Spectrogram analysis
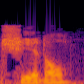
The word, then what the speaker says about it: Cheadle: Did I tell you that Voss one time said one of his favorite actors was Don Cheadle? He pronounced the A in Cheadle's name.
